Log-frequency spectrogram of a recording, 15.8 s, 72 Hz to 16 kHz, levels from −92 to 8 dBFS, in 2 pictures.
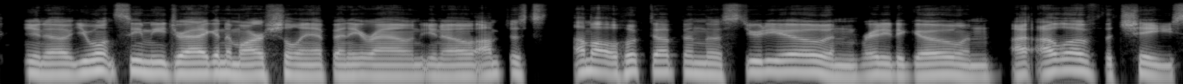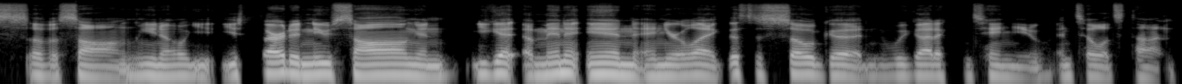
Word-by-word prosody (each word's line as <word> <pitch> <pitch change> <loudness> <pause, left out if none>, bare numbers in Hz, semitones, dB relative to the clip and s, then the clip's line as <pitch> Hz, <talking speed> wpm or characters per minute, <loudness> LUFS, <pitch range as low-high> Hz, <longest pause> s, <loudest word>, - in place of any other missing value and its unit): you 150 -2 +1
know, 135 0 +2
you 150 +4 +1
won't 170 -4 +3
see 170 -1 +1
me 150 -1 +3
dragging 145 +1 +4
a - - +2
Marshall 130 0 +2
amp 125 0 -2
any 125 0 +1
round. 120 0 0
You 125 - -2
know, 120 +1 0
I'm 130 +2 -1
just 140 -3 -6 0.2
I'm 160 +3 +1
all 150 -4 +3
hooked 155 +1 -2
up 155 -1 0
in 145 -1 -1
the 135 -2 -1
studio 160 +1 +2
and 120 -3 -1
ready 135 +1 +1
to 125 - -1
go. 130 +1 +1
And 120 -1 -4
I 135 +2 +2
I 150 - +2
love 170 -3 +2
the 125 - -6
chase 125 -5 -1
of 125 -1 -2
a 115 - -5
song, 115 -1 -2
you 130 -1 0
know? 120 +1 -1
You 120 - -5
you 130 - -4
start 145 +2 +3
a 140 - +6
new 135 +1 +2
song, 130 0 +2
and 115 0 -2
you 140 0 -3
get 145 0 +2
a - - -2
minute 145 +3 +2
in, 135 -2 +3
and 120 +1 -3
you're 120 0 -1
like, 125 -4 -1
"This 140 +1 -5
is 130 - -6
so 135 -2 0
good. 120 -2 -4
We 120 +1 -10
gotta 125 -1 0
continue 115 -4 -8
until 120 0 -6
it's 110 +1 -10
done." - - -10
130 Hz, 240 wpm, -24 LUFS, 120-140 Hz, 0.2 s, a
